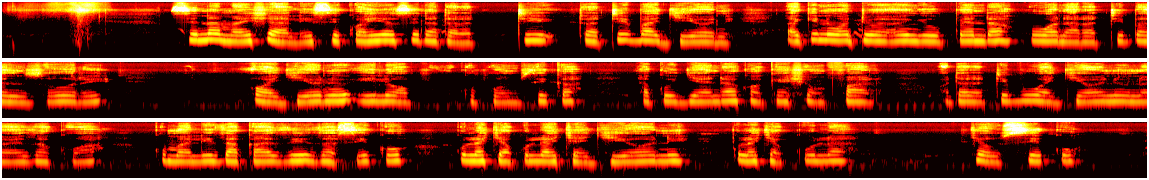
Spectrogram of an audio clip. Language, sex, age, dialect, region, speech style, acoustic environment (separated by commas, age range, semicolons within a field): Swahili, female, 25-34, Kenya - Nairobi Sheng-influenced, Kenya, happy; focused; relaxed; excited, people talking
